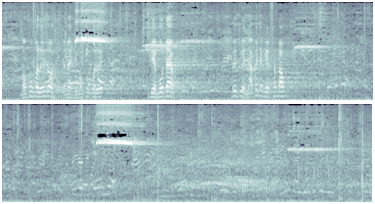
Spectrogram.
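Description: A volleyball thumps against forearms.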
